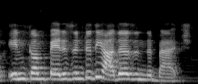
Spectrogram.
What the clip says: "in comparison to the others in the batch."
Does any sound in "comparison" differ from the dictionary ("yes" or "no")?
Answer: no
